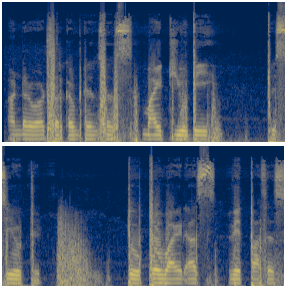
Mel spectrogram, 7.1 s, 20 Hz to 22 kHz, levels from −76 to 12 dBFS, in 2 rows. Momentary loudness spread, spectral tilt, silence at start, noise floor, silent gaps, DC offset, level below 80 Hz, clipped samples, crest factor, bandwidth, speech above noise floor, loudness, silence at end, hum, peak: 12 LU; -3.5 dB/octave; 0.1 s; -30 dBFS; none; under 0.1%; -24 dBFS; 0.5%; 10 dB; over 20 kHz; 20 dB; -10 LUFS; 0 s; none; 0 dBFS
